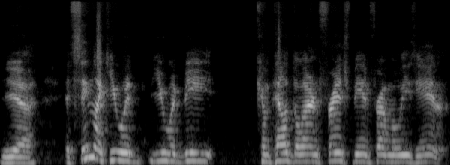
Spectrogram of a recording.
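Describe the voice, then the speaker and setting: A man's voice: fairly high pitch, a little slow, sharp tone, rough recording. A man hosting a casual podcast, blunt and profane, who likes to tell corny jokes. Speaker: podcast host.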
